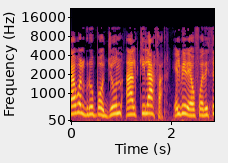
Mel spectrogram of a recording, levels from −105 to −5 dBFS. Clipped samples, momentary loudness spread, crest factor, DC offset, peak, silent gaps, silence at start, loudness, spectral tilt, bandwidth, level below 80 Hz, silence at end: under 0.1%; 6 LU; 16 dB; under 0.1%; 0 dBFS; none; 0 s; -17 LUFS; -4 dB/octave; 11.5 kHz; -54 dBFS; 0 s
